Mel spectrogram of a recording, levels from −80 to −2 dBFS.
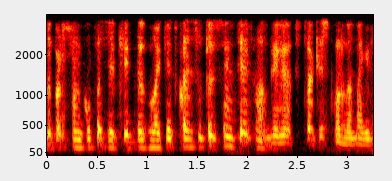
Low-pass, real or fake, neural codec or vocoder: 3.6 kHz; fake; codec, 32 kHz, 1.9 kbps, SNAC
